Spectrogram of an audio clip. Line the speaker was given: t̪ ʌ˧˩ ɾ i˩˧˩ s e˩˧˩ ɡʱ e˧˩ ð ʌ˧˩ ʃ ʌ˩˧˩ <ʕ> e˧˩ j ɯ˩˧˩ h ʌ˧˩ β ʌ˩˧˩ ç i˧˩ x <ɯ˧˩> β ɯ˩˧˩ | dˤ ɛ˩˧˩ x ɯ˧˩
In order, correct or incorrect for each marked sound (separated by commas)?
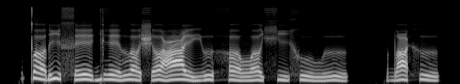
correct, incorrect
